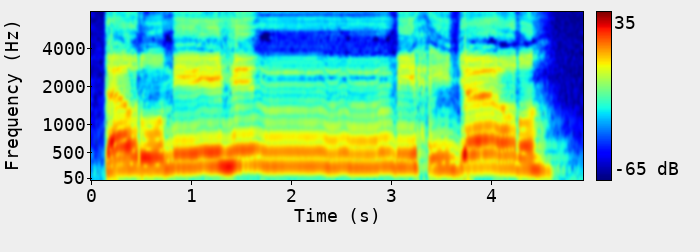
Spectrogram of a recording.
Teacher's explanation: mim mati ketika bertemu dengan huruf ba bibir tidak sempurna rapat melainkan agak direnggangkan sedikit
